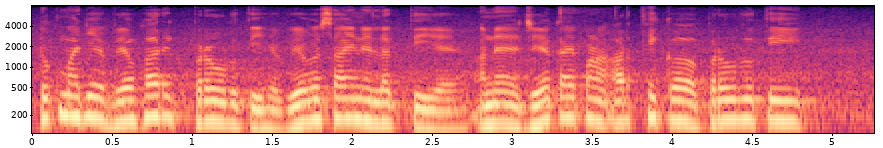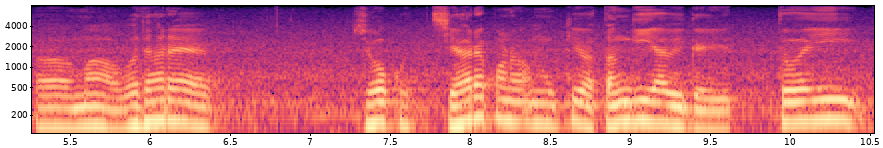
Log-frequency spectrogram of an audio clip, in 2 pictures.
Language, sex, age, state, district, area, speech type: Gujarati, male, 18-30, Gujarat, Rajkot, rural, spontaneous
